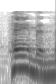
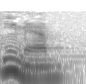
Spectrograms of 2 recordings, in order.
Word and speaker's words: Heman: So the Levites appointed Heman, and that's how it's pronounced, Heman, not Heman,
